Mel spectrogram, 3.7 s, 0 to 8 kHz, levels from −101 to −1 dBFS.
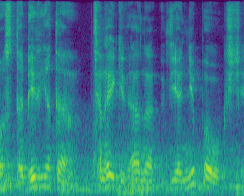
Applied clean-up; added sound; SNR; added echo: none; Thunder; 9 dB; none.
